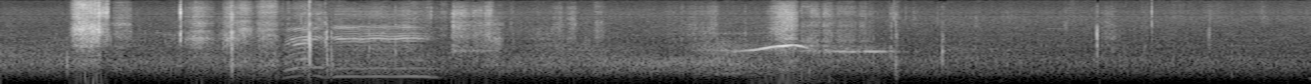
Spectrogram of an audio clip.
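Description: A short whistle-like call: one clear note that rises and falls about two-thirds of the way through. An earlier, lower call comes a couple of seconds before it, and a sharp rustle or click comes near the start.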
